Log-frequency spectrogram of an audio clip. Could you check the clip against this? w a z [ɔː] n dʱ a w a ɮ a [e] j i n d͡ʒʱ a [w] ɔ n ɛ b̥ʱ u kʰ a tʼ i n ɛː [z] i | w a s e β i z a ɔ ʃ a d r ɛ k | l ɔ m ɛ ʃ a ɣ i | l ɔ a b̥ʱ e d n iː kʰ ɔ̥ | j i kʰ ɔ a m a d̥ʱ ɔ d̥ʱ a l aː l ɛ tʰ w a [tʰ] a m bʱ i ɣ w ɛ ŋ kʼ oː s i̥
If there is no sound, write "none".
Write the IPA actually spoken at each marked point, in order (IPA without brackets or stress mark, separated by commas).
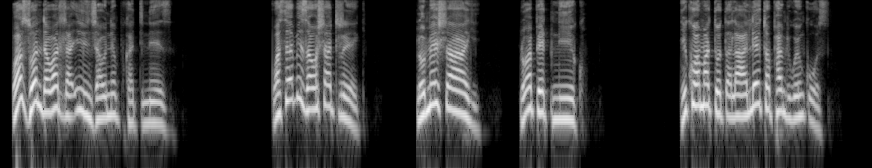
ɔ, i, w, z, pʰ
